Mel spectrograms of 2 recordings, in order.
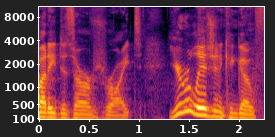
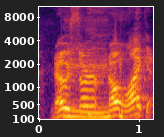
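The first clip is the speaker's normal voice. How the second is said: cartoon voice; 4 semitones higher, 6 dB louder than usual. Cartoon character impression.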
